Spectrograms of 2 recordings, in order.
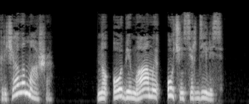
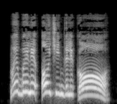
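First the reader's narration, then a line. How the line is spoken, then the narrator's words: Shouted. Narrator (Russian): закричал Саша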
